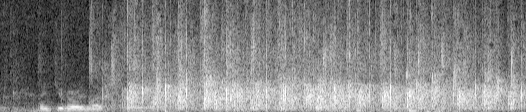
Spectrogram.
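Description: An audience claps in applause.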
